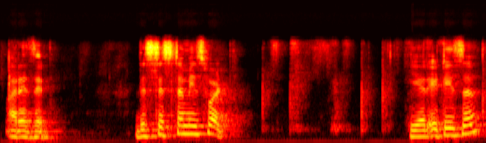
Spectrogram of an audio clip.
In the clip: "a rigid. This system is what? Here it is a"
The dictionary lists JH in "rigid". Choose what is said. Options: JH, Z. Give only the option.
Z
